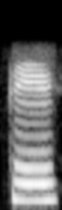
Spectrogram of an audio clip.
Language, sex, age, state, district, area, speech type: Santali, female, 30-45, Jharkhand, Pakur, rural, conversation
